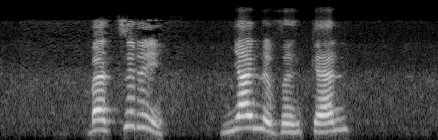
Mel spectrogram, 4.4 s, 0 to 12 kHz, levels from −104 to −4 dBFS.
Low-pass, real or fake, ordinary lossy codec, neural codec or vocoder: 7.2 kHz; real; Opus, 32 kbps; none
